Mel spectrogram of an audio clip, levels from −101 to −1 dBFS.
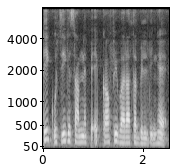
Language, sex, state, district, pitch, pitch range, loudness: Hindi, male, Arunachal Pradesh, Lower Dibang Valley, 135 Hz, 120-155 Hz, -18 LUFS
